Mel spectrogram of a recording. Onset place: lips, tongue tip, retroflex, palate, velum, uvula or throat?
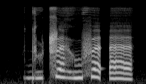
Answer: tongue tip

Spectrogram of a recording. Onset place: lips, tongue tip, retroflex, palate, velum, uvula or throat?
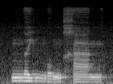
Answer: velum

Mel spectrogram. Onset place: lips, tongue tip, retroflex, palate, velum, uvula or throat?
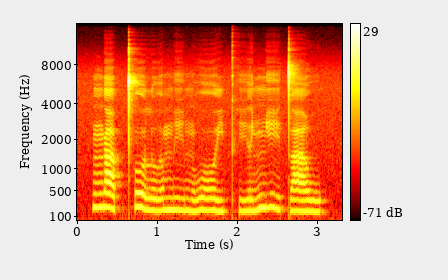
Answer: velum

